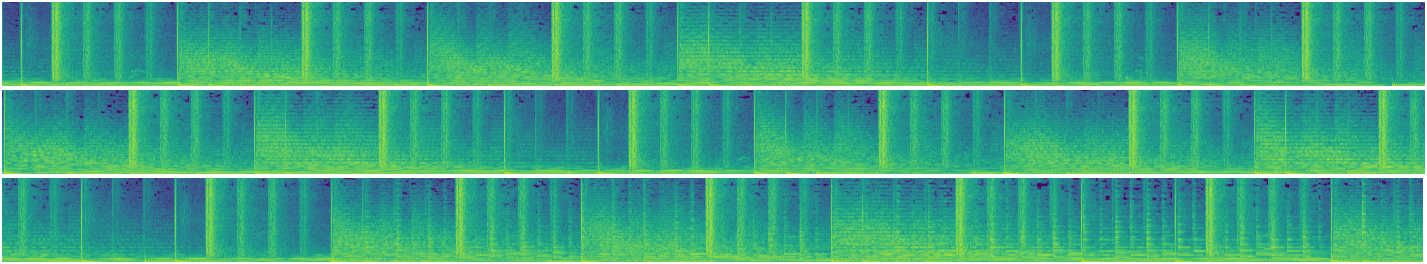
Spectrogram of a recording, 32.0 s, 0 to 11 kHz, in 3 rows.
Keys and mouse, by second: 0.8-2.2 drag, 4.1-8.3 right drag, 4.4-8.4 drag, 8.7 Right, 11.6-13.4 drag, 13.3 middle click, 13.6-15.5 drag, 15.6 click, 18.3-23.1 drag, 23.3-25.0 drag, 26.3 ctrl+s, 26.9 KP_0, 28.2-29.8 drag, 29.6 shift+f.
